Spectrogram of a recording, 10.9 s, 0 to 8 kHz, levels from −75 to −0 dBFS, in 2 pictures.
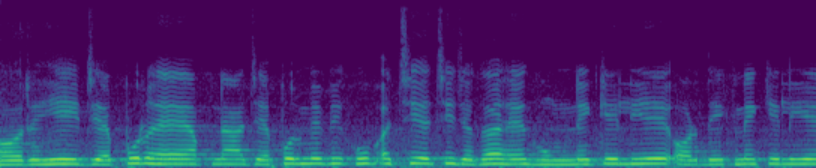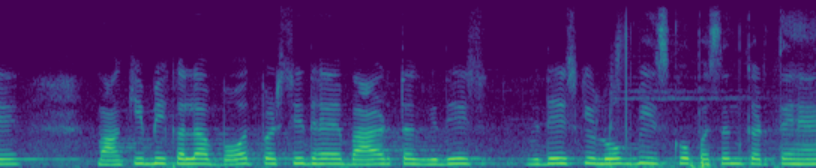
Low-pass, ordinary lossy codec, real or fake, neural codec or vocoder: none; none; real; none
